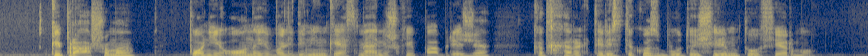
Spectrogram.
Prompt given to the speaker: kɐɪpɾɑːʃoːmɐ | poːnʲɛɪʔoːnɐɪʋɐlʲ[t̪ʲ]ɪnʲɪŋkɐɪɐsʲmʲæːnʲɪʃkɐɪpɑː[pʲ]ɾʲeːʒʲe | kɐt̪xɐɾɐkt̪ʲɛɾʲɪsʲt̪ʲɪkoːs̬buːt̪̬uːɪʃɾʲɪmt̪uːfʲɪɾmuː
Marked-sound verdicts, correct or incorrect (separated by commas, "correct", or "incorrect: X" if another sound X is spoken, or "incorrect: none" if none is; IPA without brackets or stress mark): incorrect: d̪ʲ, incorrect: bʲ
